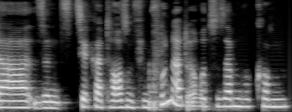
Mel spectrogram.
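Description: A woman's plain, everyday voice at medium pitch, with lively intonation. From Germany, Paderborn. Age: 40s. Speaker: teacher managing charity projects. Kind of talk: casual chat.

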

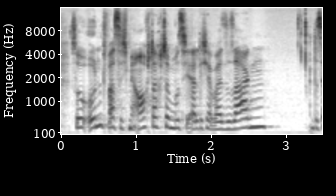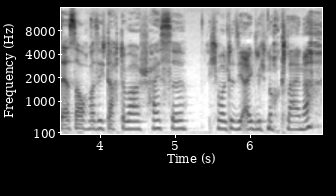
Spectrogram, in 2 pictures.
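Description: Against noticeable background noise, a woman speaks at a fairly quick pace with a fairly high pitch and fairly even intonation. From Bavaria, Munich. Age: 20s. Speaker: podcast guest. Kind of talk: casual chat. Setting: at the host's home. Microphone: too far from the mic at first.

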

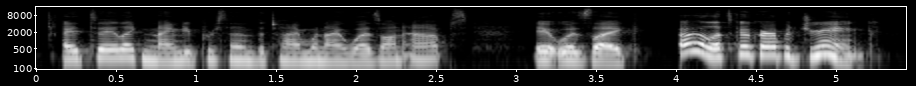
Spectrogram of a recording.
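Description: On a very clean recording with a silent background, a woman has an ordinary speaking voice at a medium pitch. She speaks at a fairly quick pace with lively intonation. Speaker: podcast co-host. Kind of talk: casual chat.

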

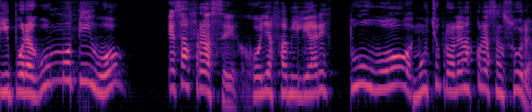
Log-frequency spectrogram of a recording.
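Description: A man speaks at a fairly slow pace in a bright, sharp tone. His pitch swings very widely. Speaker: podcast co-host. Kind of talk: casual chat.

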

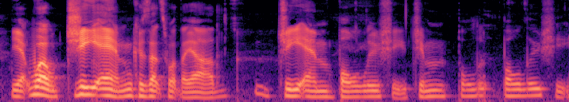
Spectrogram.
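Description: Over a silent background in a very clean recording, a man speaks at a fairly slow pace with a medium pitch and fairly even intonation. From Australia. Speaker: podcast co-host. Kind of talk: casual chat.

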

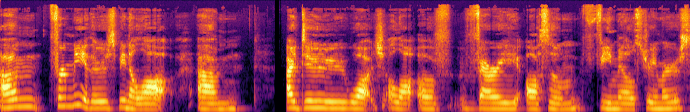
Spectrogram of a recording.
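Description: The speech moves at a very slow pace, with fairly even intonation and very even loudness. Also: woman, fairly high pitch for a woman. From east Scotland, near Edinburgh. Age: 20s. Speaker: streamer and illustrator, PhD student. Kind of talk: casual interview chat.

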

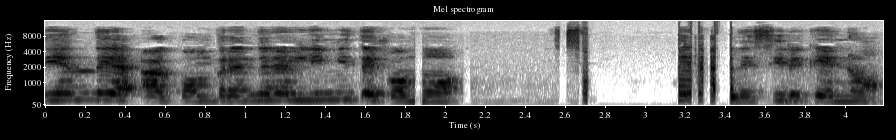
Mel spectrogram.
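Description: With a high pitch and ordinary pitch variation, a woman speaks. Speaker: parenting educator. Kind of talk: live-stream interview.

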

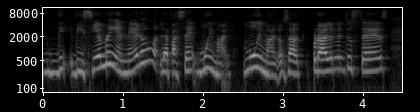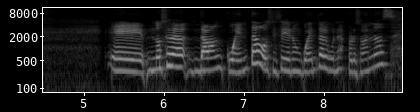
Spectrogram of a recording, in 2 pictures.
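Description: A woman speaks at a high pitch and a moderate pace. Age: 20s. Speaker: podcast host. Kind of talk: casual personal vlog-style monologue.

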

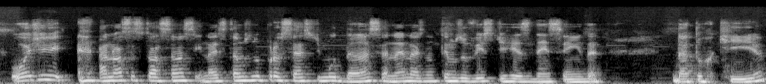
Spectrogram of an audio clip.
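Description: Over noticeable background noise, the speaker keeps a moderate pace, very even loudness, and ordinary pitch variation. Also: man, fairly high pitch for a man. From Brazil, Espírito Santo (rural). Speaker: missionary. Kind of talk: interview.

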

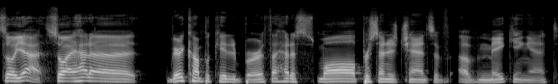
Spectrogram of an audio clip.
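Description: A man with a Canadian accent and a plain, everyday voice talks at medium pitch and a moderate pace with ordinary pitch variation, in a very clean recording with a silent background and a dry, close sound with no echo. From Manitoba, Canada. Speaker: podcast co-host. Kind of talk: casual chat.

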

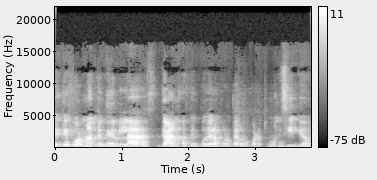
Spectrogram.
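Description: Fairly even intonation in a fairly high-pitched woman's voice. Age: 20s. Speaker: mayor. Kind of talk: interview. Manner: halting.

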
